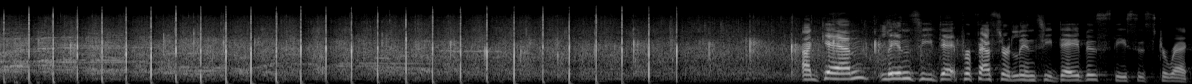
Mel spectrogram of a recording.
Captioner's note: applause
